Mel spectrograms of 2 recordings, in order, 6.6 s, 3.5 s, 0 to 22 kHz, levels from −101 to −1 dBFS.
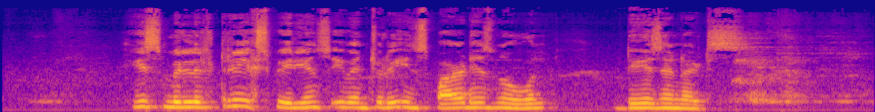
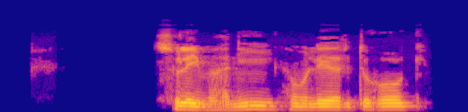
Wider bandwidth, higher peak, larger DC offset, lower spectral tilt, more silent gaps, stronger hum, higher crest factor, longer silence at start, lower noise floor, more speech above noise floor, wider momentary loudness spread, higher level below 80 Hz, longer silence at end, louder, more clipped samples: first, 16.5 kHz vs 7.4 kHz; second, -4 dBFS vs 0 dBFS; neither; about the same, -5.5 dB/octave vs -5.5 dB/octave; neither; neither; about the same, 16 dB vs 20 dB; second, 0.3 s vs 1.2 s; second, -51 dBFS vs under -90 dBFS; second, 33 dB vs over 72 dB; first, 15 LU vs 7 LU; about the same, -56 dBFS vs -60 dBFS; second, 0.15 s vs 0.35 s; about the same, -19 LUFS vs -18 LUFS; neither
